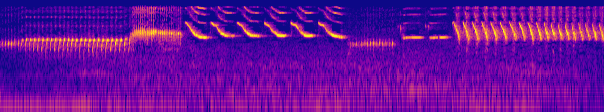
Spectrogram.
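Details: A canary (listed as Belgian canary; the song is given as Spanish Timbrado training song) sings a fast sequence of phrases: a steady trill, buzzy repeated notes, a brief piping note, then a rapid rattling trill.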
